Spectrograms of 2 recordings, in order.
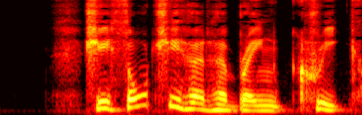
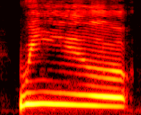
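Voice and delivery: drawn-out hesitant Scots weel; stall, caught out; shifty Rob. A narrator's reading. Rob caught out by Tiffany, shifty Scots hesitation. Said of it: "Rob looked a little shifty".

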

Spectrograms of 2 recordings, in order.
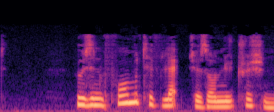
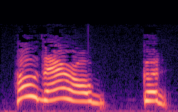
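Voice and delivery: higher, louder hail that falters; tentative hail; 12 semitones higher, 5 dB louder than usual. A narrator's reading. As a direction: call out, then falter mid-greeting. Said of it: "he hazarded".

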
